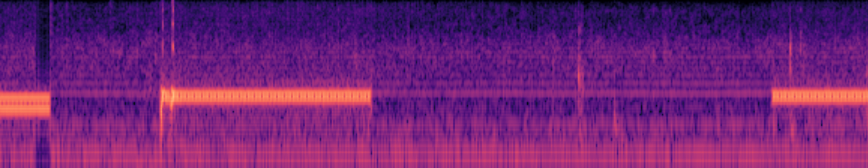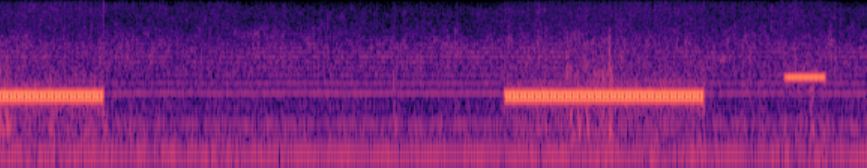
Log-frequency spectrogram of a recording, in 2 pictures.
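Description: Telephone line tone during a call transfer: three steady, mid-pitched tones of about two seconds each, evenly spaced over a low constant hum, followed by one short higher beep at the end.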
